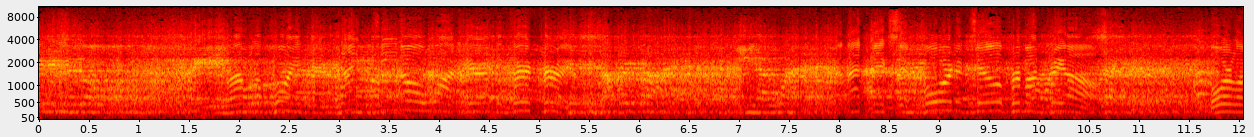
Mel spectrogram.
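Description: A man's voice talking over steady crowd noise on an old television hockey broadcast.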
